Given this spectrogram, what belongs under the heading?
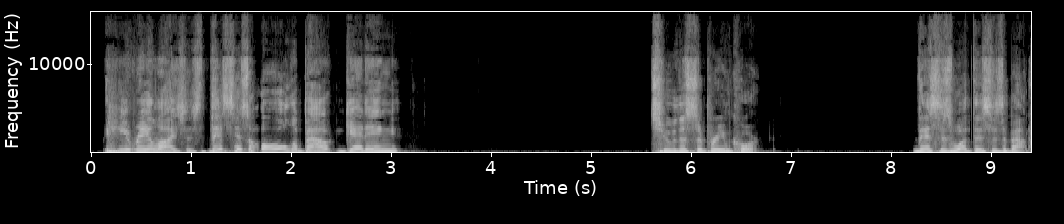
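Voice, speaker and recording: Male American talk radio host. High, lively pitch swings, opinionated and chatty, with rhetorical questions and mocking asides. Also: dry recording. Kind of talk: opinionated political radio commentary.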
